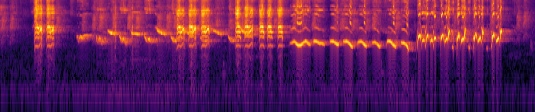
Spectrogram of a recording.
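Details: ['Borneo white-rumped shama in full, nonstop song with a lavish fill. Sharp chips and short whistles lead into a long run of rapid wavering, warbled notes at an even pitch. The run ends in higher rising twitters.']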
